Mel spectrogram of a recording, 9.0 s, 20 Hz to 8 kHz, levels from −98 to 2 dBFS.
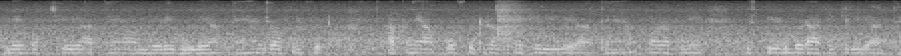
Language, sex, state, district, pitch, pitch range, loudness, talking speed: Hindi, female, Rajasthan, Bikaner, 195 Hz, 190-200 Hz, -18 LUFS, 195 wpm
